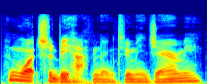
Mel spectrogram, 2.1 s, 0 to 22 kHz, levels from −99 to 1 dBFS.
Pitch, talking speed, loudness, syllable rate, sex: 95 Hz, 230 wpm, -19 LUFS, 6.3 syllables/s, male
